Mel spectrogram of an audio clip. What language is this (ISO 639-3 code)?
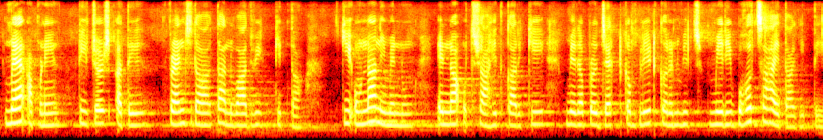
pan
